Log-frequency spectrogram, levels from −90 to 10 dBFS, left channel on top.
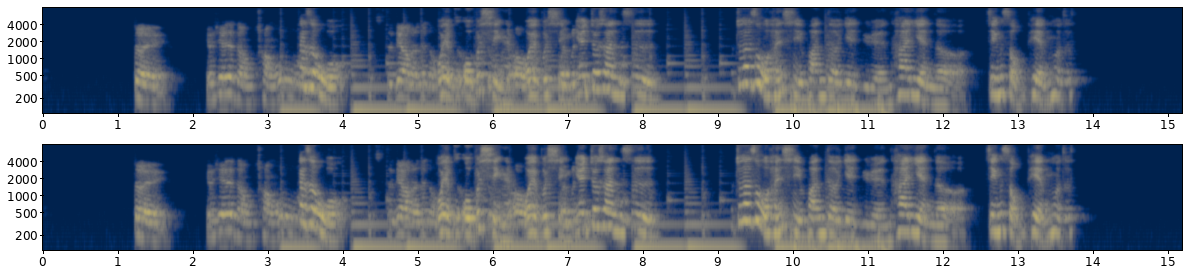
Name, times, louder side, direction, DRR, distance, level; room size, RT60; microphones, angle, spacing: voice 1, 1.2-1.6 2.2-3.8 4.6-6.6 6.9-7.8 9.7-9.9, equal, 5° left, 1.2 m, -29 dB
sound 1, 3.1-11.3, equal, 25° left, 1.1 m, -31 dB
voice 2, 3.4-4.1 5.2-8.2 9.2-12.3 12.6-13.7, right 2 dB, 75° right, 0.6 m, -24 dB
2.7 x 2.2 x 2.4 m
head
